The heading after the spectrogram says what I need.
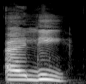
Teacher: سو اے لی، اے لے نہیں پڑھنا، اے لی پڑھنا ہے، ای آواز جو ہے وہ ادا کرنی ہے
